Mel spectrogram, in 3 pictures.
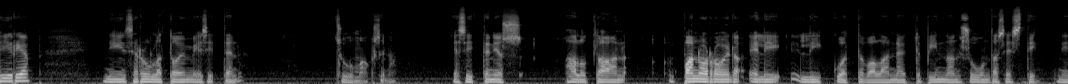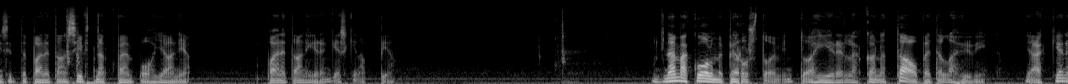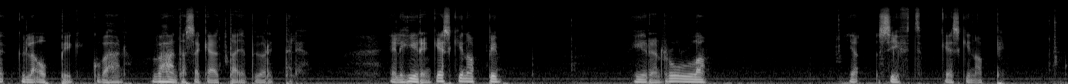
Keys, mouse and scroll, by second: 1.1-1.6 scroll up 1, 1.6-2.2 scroll down 1, 2.2-2.9 scroll up 1, 2.9-4.2 scroll down 1, 4.2 scroll up 1, 4.3 middle click, 11.9 middle click, 23.2 middle click, 27.7 scroll up 1, 27.9-28.2 scroll down 1, 28.2 scroll up 1, 28.5-30.3 scroll down 1, 30.3 middle click.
